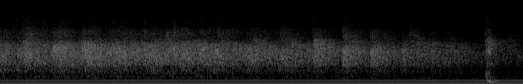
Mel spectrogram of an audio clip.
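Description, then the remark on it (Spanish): A crowd applauds steadily for several seconds as an offering of thanks to God, a dense wash of many hands clapping that slowly tapers off, with a low electrical hum underneath. “Si vas a darle un aplauso, dáselo fuerte a Él.”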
